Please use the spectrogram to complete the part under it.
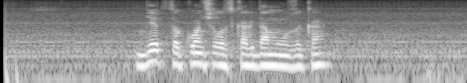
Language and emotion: Russian, neutral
